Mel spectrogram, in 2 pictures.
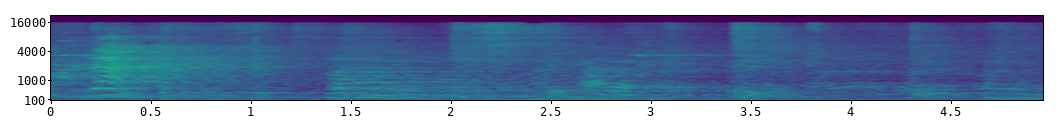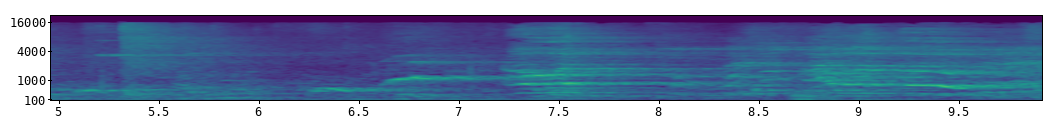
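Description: Men call out and talk nearby in an echoing hall.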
